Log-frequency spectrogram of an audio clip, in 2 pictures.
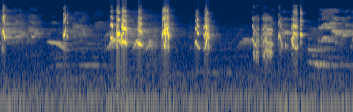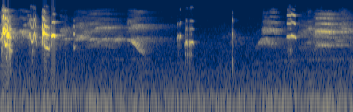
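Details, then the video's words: Kept pair of rosy-faced lovebirds, one yellow, one green, both red-headed, chattering busily: rapid strings of harsh chirps and squeaks, dense at first, then thinning to scattered soft notes. "Lovebird's Sounds - Lemon & Melon - Rosy-faced Lovebird"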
